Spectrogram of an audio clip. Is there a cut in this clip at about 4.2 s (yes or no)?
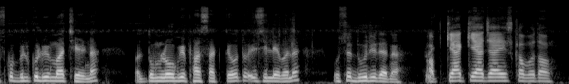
yes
